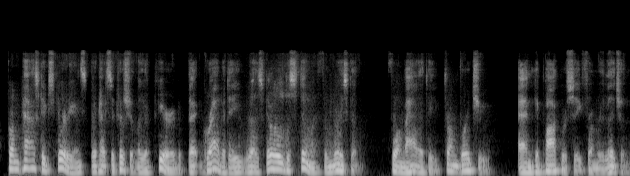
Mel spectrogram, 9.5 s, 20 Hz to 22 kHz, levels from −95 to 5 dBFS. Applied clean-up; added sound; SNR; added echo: neural mask model DeepFilterNet 3.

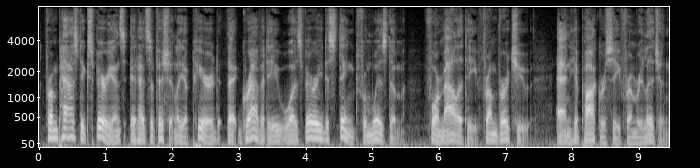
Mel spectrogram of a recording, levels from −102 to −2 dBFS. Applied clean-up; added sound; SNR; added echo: none; none; none; none.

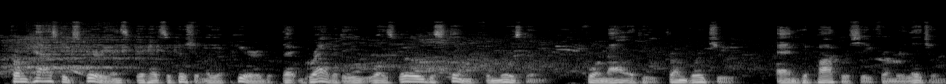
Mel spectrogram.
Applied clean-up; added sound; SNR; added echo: classical method WPE with log-MMSE.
